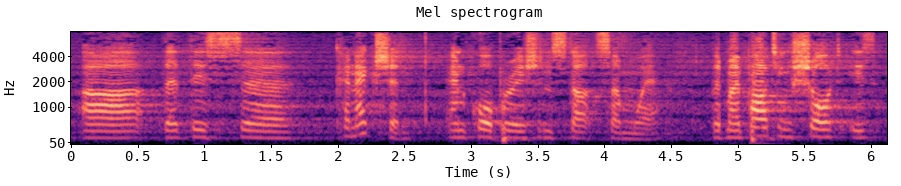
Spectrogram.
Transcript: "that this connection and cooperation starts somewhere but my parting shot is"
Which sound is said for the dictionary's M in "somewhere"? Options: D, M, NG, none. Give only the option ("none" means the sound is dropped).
M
